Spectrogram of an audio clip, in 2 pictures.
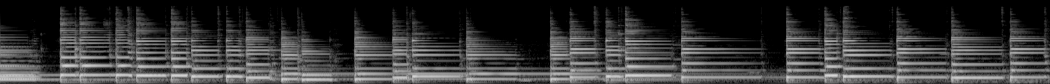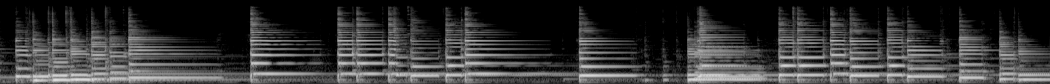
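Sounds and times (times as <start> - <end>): classical guitar melody: 0.0 - 21.0.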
